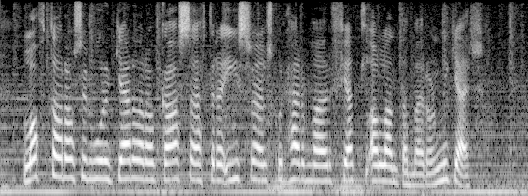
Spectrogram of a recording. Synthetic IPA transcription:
lɔft̪awɾawsjɪɾvɔɾʏcɛɾðaɾawkaːsaɛft̪ɪɾaðisɾaɛlskʏɾ̥ɦɛɾmaðʏɾ̥fjɛt̪lʔawlant̪amaːjɾɔnʏmicaːjɾ̥

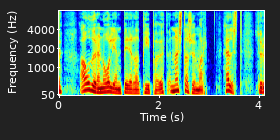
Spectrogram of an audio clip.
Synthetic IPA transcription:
aːwðʏɾɛnɔːljanpɪɾjaɾaðpʰiːpaʏhpnajst̪asœːma̰ɾ̥ | hɛlst̪θʏɾ

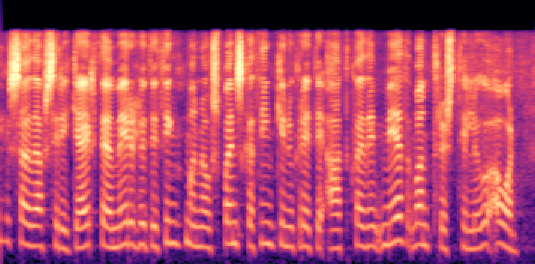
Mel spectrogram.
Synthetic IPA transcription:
ɣsaɣðɪafsjɛɾicaːjɾ̥θɛɣameːjɾɪlʏːt̪ɪθiŋkmanːaːwspɛnskaθiɲcɪnʏkɾeːjt̪ɪʔaːt̪kʰvaːjðɪmɛðvant̪ʰɾœɥst̪ʰːɪlːɛːɣʏʔaːwhan

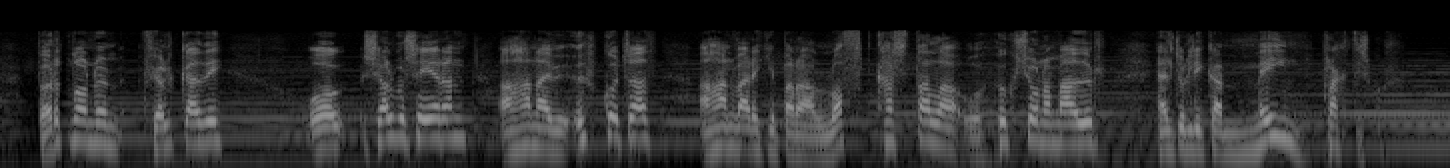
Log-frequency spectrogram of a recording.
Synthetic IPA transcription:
pœɾt̪nɔnʏmfjœlkaðɪ | ɔɣsjawlvʏɾ̥seːjɪɾ̥hanː | a̰ðɦanːhavɪʔʏhp̚kɔːt̪að | a̰ðɦanːvaɾɛhcɪpaːɾalɔft̪kʰast̪alaʔɔɣhʏksjownamaːðʏɾ̥ | hɛl̪t̪ʏɾliːkameːjnpʰɾaxt̪iskʏɾ̥

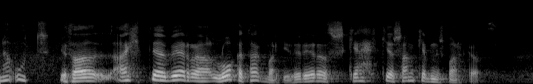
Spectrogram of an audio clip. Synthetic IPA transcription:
naʔuːt̪ɛθaðajht̪ɪaðvɛːɾalɔːkat̪ʰaːkma̰ɾ̥cɪθɛɾɛɾaðscɛhcasamcʰɛpniŋsma̰r̥ka̰θ

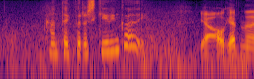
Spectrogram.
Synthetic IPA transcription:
kʰan̥t̪ejhk̪fɪɾascɪːɾiŋkœðija̰ːwçɛt̪na

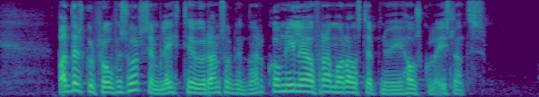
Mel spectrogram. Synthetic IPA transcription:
pant̪ɾeskʏɾ̥pʰɾowfɛs̬ɔɾ̥sɛmlejht̪hɛvʏransɔknɪt̪naɾ̥kʰɔːmniːlɛɣafɾaːmawraðst̪ɛpnʏiɦaːwskoːla̰ist̪lant̪s

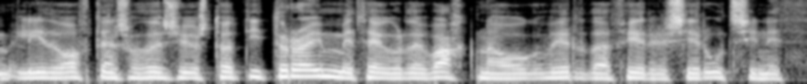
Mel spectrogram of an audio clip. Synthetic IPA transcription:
mliːðʏɔft̪ejnsawθɛs̬ːʏst̪œt̪ːit̪ɾœːɥmɪθɛːɣʏɾðʏvahknaɔɣvɪɾðafɪɾɪɾ̥sjɛɾuːt̪siːnːɪθ

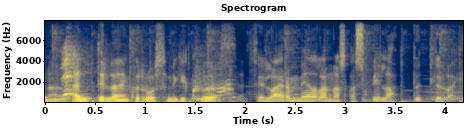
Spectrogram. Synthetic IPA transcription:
naɛnt̪ɪlɛɣaejŋkvɛɾrɔwsmɪːcɪkʰvœ̰ːθθœɥlaːjɾamɛːðalanːaɾsa̰ðspɪːla̰pʏt̪lʏla̰ːjɪ

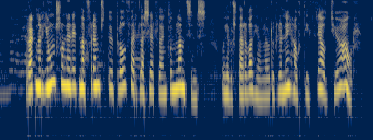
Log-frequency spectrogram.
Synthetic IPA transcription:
raknaɾjownsɔnɪɾejt̪nafɾɛmst̪ʏplowðfɛɾt̪lasjɛɾ̥fɾɛːðiŋkʏmlant̪sɪns | ɔɣhɛvʏɾ̥st̪aɾvaðçjawlaɣɾʏklʏnːɪɦawht̪iθɾjaːwt̪ʰœaːwɾ̥

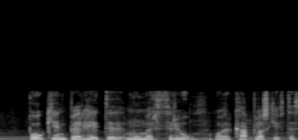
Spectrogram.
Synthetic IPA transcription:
poːwcɪnpɛɾ̥ɦeːjt̪ɪðnuːmɛɾ̥θɾjuːɔɣɛɾ̥kʰaplascɪft̪ɪ

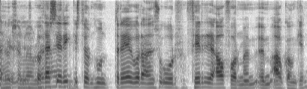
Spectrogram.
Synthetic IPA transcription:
sɔθɛsːɪɾiːcɪst̪jowɾt̪nhunt̪ɾɛːɣʏɾaðɛnsuːɾ̥fɪrːɪɾaːwfɔɾmʏmʏ̰ma̰ːwkawɲcɪn

